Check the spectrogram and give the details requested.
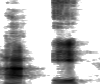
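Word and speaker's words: ha'e: Esse H você vai pronunciar como se fosse o R do português, por exemplo, rato, roupa, esse re, exatamente o R do português.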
